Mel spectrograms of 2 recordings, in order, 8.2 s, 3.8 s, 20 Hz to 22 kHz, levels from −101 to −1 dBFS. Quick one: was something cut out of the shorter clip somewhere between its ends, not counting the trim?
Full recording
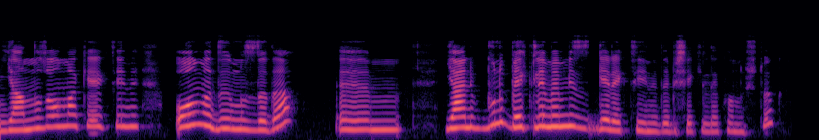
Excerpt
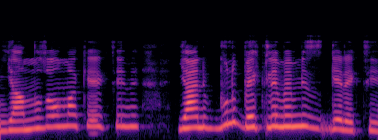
yes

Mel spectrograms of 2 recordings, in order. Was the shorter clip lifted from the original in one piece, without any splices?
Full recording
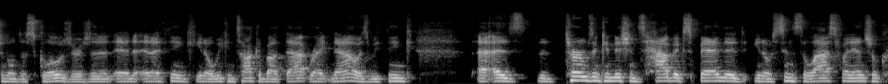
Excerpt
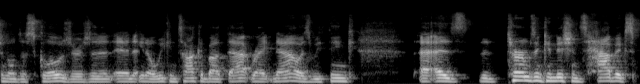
no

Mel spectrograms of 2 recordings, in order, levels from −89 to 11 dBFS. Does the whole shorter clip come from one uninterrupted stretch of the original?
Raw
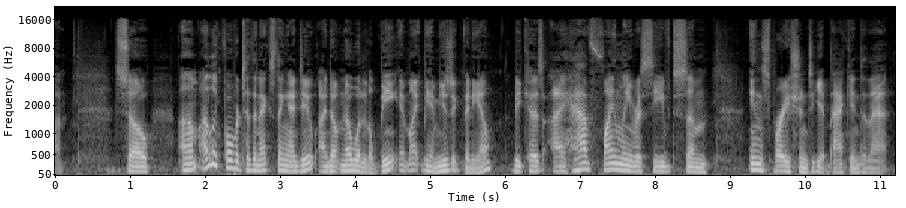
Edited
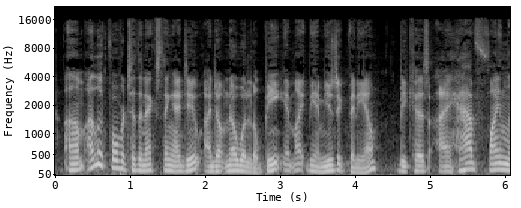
yes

